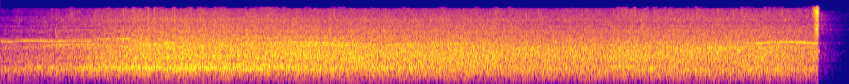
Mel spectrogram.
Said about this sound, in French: Et je vous propose d'applaudir toutes les équipes ensemble.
